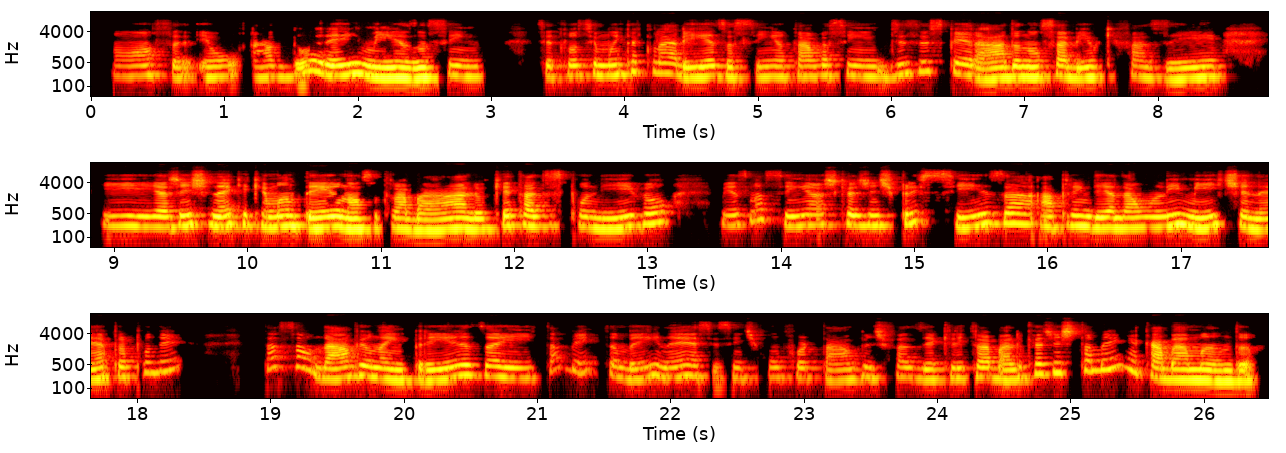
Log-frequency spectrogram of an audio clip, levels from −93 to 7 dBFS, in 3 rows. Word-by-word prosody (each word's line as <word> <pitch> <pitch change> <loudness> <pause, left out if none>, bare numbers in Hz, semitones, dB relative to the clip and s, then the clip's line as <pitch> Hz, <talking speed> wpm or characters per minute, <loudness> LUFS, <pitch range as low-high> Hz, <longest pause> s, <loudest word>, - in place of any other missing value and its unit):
Nossa, 200 0 -8
eu 190 +1 -5
adorei 205 +4 +2
mesmo, 180 -4 +6
assim. 190 +1 -1 0.4
Você 195 - -7
trouxe 205 +2 -4
muita 215 +5 -1
clareza, 200 -7 -1
assim, 185 +1 -6
eu 190 - -4
estava, 195 +1 -4
assim, 205 -1 -6
desesperada. 215 -6 -1
Não 190 0 +4
sabia 190 -1 0
o 190 - -4
que 210 - -13
fazer. 180 0 -2 0.4
E 210 -1 -1
a 200 - +4
gente, 225 +2 +2
né, 210 +2 +5
que 230 0 -3
quer 220 -2 -3
manter 205 -1 +5
o 200 - +7
nosso 180 +1 +4
trabalho, 180 0 +3
quer 210 +4 0
tá 215 -1 +3
disponível. 210 +4 -1 0.4
Mesmo 230 +7 -8
assim, 230 -10 -3
acho 230 0 -2
que 235 - +1
a 220 - +3
gente 220 0 -1
precisa 250 -2 0
aprender 205 -2 +1
a - - +2
dar 190 0 +2
um 200 +1 -2
limite, 210 0 +3
né, 180 +2 +1
pra 210 0 -5
poder 295 +8 -9 0.6
tá 400 +3 -10
saudável 225 - -1
na 200 -2 0
empresa 190 +7 0
e 200 -1 -3
tá - - -15
bem 300 -2 -13
também, 205 +3 -6
né? 225 +3 -4
Se 225 - -15
sentir 200 0 -13
confortável 200 -2 -9
de 200 0 -9
fazer 205 -3 -7
aquele 195 +2 -7
trabalho 200 -2 -1
que 205 - -6
a 265 - +2
gente 285 0 -2
também 350 +6 -5
acaba 195 -10 +1
amando. 170 -2 +3
205 Hz, 155 wpm, -22 LUFS, 190-225 Hz, 0.6 s, o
